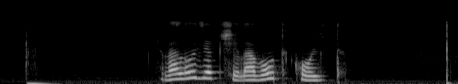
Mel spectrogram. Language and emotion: Russian, neutral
